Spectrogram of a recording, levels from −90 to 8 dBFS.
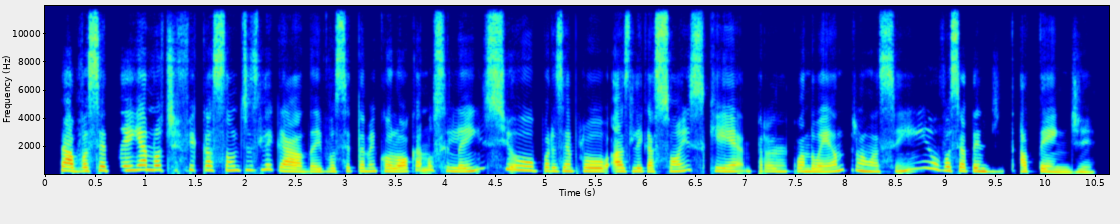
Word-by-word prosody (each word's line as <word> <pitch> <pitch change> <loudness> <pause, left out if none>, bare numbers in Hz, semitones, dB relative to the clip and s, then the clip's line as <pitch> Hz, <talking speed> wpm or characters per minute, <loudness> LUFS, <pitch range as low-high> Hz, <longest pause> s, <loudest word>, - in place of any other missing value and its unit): Tá, 275 -2 +9
você 255 +4 +2
tem 300 +2 +2
a 335 - +7
notificação 310 -1 -1
desligada 265 - +1
e - - -1
você 215 +3 -5
também 235 0 -3
coloca 220 - +1
no 155 +1 -3
silêncio? 280 - 0
Por 255 0 -2
exemplo, 240 -2 +2
as 225 0 +4
ligações 230 +5 -1
que 245 -3 -3
ent 225 +1 -1
pra 215 -1 -5
quando 215 -2 0
entram 240 +4 0
assim? 240 - -3 0.2
Ou 380 - -1
você 275 -3 +1
atende 225 -4 0 0.2
atende? 185 -5 -2
235 Hz, 145 wpm, -24 LUFS, 215-285 Hz, 0.2 s, Tá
